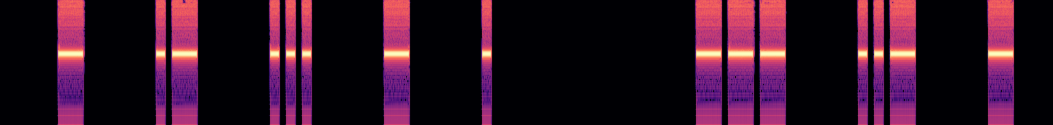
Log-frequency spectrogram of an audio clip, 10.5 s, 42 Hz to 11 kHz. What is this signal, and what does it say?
Morse code, heard as a keyed tone, about 15 wpm, spaced as for 8 wpm, 1000 Hz. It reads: TASTE OUT
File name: qotdfiles / 8wpm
